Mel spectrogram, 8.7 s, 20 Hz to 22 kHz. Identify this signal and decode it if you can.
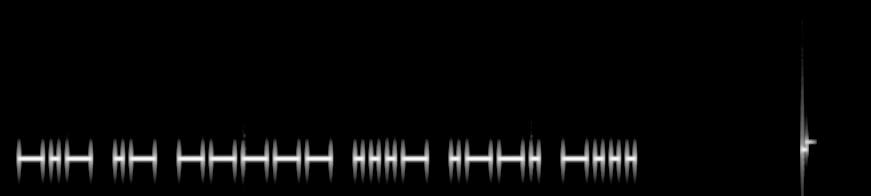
Morse code, heard as a keyed tone, about 15 wpm, 700 Hz. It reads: KA0VPB
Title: USA Callsign DE Callsign - 6 Characters - 15wpm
